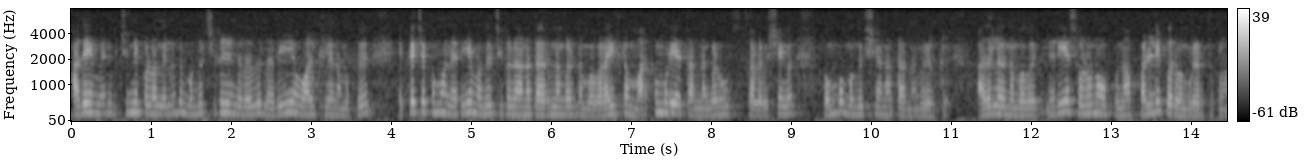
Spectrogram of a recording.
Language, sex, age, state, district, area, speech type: Tamil, female, 30-45, Tamil Nadu, Tiruchirappalli, rural, spontaneous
